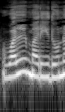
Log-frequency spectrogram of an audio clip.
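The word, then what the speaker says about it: والمريض: சரிங்களா இங்க பாருங்க வல் மரிதுன்னு நாம ஏன் லாமு சேர்த்து உச்சரிக்கிறோம் ஏன்னா மீம்ங்கிறது கமரியாவுடைய எழுத்து மீம்ங்கறது கமரியாவுடைய எழுத்து கமரியோட எழுத்து வந்தா லாம உச்சரிக்கணும் நாம கரெக்டா சோ அதனாலதான் வல் மரிது அப்படின்னு நம வாசிக்கிறோம் புரியுதுங்களா சோ ஷம்சியா இந்த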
